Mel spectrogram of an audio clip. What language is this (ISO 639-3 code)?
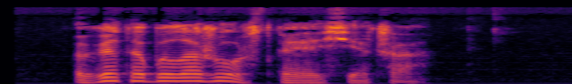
bel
